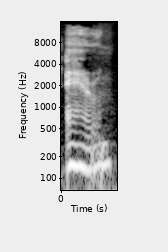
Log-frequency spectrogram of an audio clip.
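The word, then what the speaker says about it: Averham: For anybody who's out there who's not a local, it's actually spelt Avaham, but it's pronounced Arum.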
